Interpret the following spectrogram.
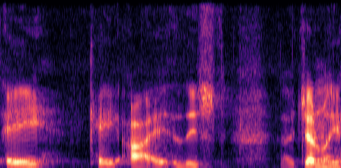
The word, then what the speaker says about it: aki: is the meaning of a very important word, aki, spelled A-K-I, at least generally how it's spelled, aki, and it means land.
